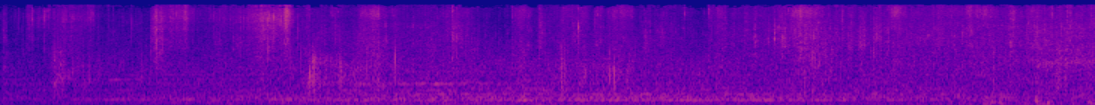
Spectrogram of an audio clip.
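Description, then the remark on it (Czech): Two women breathe hard as they walk uphill at night in complete darkness among trees, steady footsteps crunching over a constant rush of outdoor wind noise, with no talking. “Jdeme do kopce. Já si myslím, že to jde slyšet z toho, jak decháme obě dvě.”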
